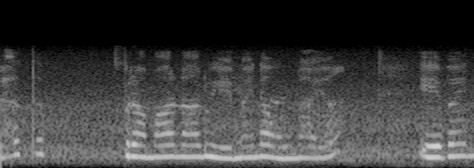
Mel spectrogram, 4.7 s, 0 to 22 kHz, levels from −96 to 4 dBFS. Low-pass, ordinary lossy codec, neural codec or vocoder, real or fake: 7.2 kHz; none; none; real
